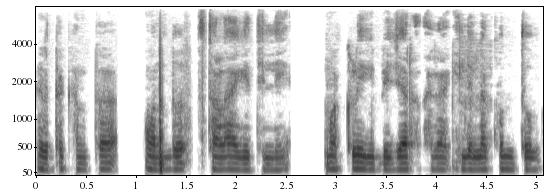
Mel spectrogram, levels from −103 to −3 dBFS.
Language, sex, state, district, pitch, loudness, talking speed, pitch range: Kannada, male, Karnataka, Bijapur, 110 Hz, -32 LUFS, 105 wpm, 110-115 Hz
